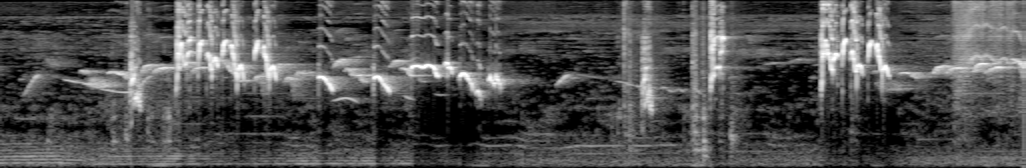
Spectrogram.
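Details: White-rumped shama, a kept songbird, delivering a varied song of clear rising and falling whistles, sharp chips and quick trilled bursts with pauses between phrases, low background hum at first.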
